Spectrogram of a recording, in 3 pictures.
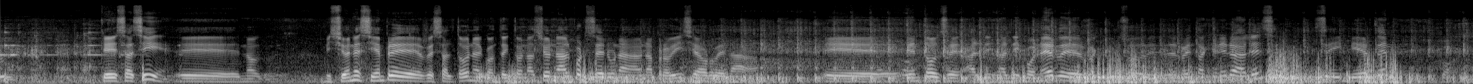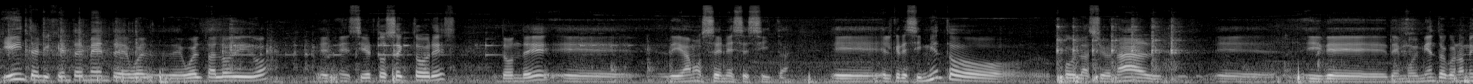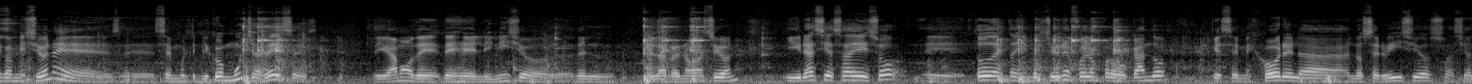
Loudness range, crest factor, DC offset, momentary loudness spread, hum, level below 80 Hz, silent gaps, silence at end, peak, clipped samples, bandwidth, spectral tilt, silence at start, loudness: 5 LU; 18 dB; under 0.1%; 12 LU; none; -40 dBFS; none; 0 s; -4 dBFS; under 0.1%; 17 kHz; -5 dB/octave; 0 s; -21 LUFS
